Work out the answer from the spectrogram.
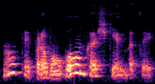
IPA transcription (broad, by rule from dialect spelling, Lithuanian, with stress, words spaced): ˈnʊ ˈtɐɪ prɐmoːˈɡoːm kɐʃʲˈkʲiɛk ˈbʲɛt ˈtɐɪ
